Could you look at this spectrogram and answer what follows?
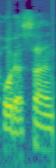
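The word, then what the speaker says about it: Jorasán: versión de la provincia Jorazán o ISIS o EI, Estado Islámico Jorazán, lo escribe en KH, porque así lo pronuncia en inglés lo que sería nuestra J, pero se lo puede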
